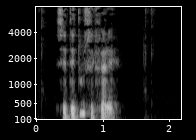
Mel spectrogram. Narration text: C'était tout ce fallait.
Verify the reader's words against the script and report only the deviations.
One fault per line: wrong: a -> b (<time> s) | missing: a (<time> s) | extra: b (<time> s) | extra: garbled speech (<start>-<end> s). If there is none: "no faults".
no faults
